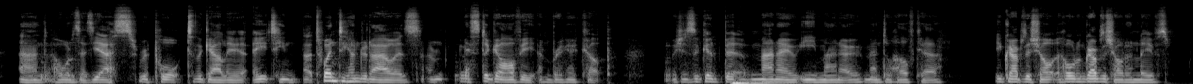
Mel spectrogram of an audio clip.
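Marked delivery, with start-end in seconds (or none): none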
